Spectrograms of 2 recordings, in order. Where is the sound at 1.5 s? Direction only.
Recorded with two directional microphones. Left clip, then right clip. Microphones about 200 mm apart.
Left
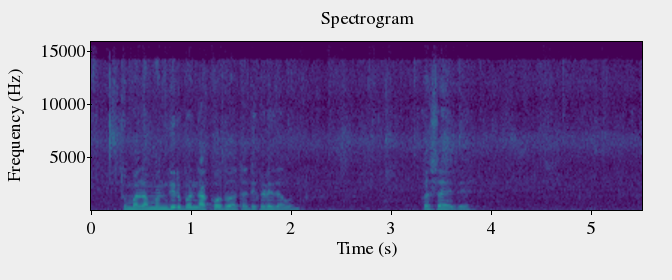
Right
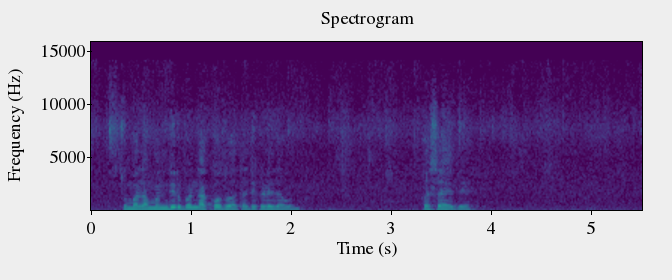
20° right (ahead or behind).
